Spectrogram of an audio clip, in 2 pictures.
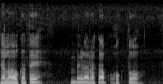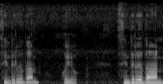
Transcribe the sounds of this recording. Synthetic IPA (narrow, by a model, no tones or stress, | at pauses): t͡ʃalawkat̪ɛ | bɛɽaɾakap̚ɔk̚t̪ɔ | sind̪ɾəd̪an | hujuʔ | sĩnd̪ɾəd̪an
